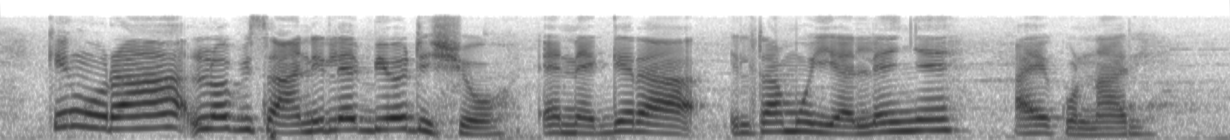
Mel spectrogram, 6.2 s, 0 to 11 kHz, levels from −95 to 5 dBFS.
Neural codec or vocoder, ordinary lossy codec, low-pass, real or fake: none; none; 7.2 kHz; real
